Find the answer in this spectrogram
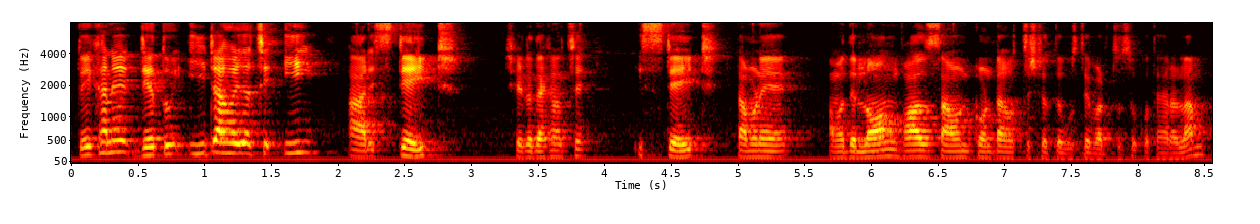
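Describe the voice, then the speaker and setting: A man's voice: mid-range voice, very fast, a little mellow. A man from Bangladesh teaches linguistics in a live online class. He explains patiently, mixes in English terms, and keeps asking his students questions.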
